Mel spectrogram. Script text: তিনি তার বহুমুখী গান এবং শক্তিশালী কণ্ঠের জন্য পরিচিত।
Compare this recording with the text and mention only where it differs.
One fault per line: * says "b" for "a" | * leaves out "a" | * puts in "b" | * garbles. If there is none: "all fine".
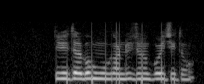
* leaves out "গান এবং শক্তিশালী"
